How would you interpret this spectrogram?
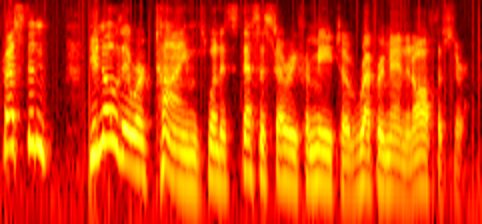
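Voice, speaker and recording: A stern commanding officer acted by a man with strongly varied pitch. He is formal and authoritative, measuring out his words like a superior in a 1950s radio police drama. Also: very animated, brisk, background noise, lightly acted.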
